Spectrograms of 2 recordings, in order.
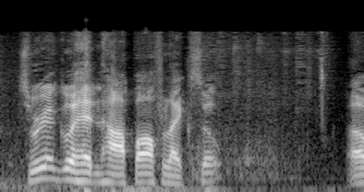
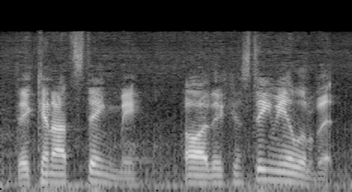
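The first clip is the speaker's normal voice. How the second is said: ordinary delivery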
